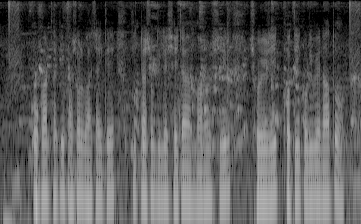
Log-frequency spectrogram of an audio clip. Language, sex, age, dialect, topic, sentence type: Bengali, male, 18-24, Rajbangshi, agriculture, question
